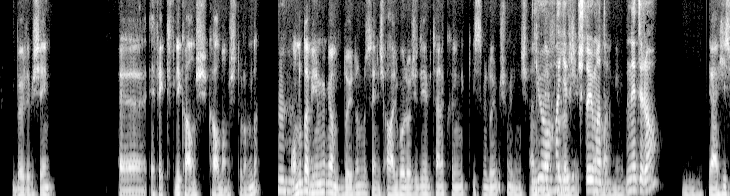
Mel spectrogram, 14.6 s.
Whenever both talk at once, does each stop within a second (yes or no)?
no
